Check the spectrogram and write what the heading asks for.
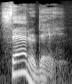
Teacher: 由高往低这样念 Saturday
